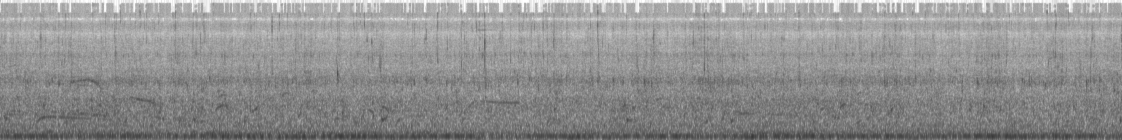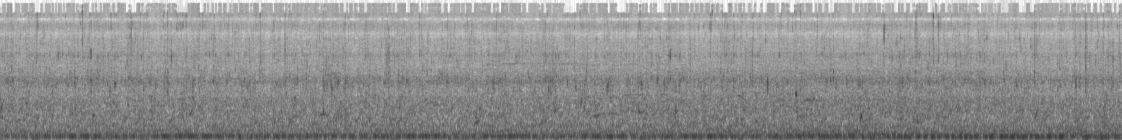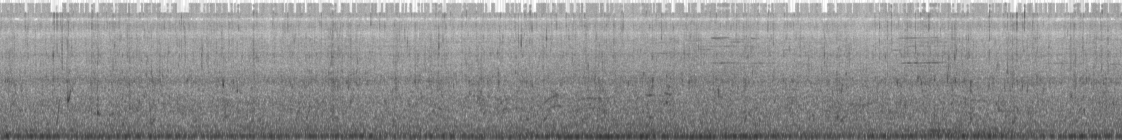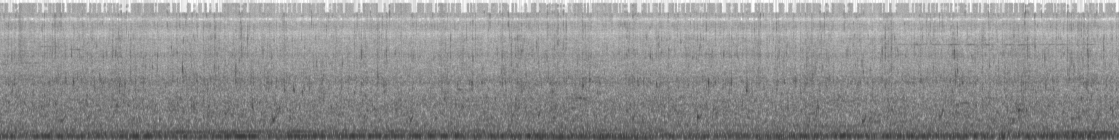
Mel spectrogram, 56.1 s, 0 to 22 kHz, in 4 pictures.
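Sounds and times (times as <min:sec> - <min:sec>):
river flowing over rocks: 0:00.0 - 0:56.0.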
